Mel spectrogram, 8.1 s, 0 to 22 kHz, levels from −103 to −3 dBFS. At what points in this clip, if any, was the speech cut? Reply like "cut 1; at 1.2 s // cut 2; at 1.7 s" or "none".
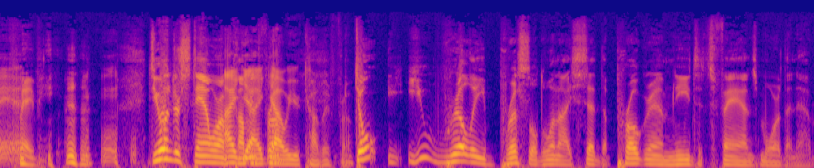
none

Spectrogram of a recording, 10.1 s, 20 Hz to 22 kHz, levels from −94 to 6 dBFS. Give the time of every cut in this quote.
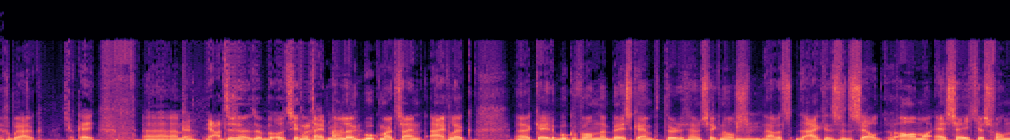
cut 1; at 1.8 s // cut 2; at 3.1 s

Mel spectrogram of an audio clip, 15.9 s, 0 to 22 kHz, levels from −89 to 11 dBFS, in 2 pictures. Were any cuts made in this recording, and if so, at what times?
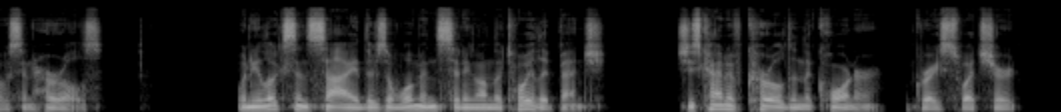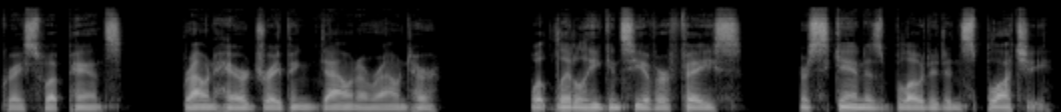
none

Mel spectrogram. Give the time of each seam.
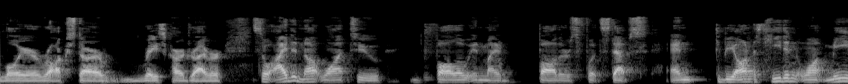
cut 1; at 4.2 s

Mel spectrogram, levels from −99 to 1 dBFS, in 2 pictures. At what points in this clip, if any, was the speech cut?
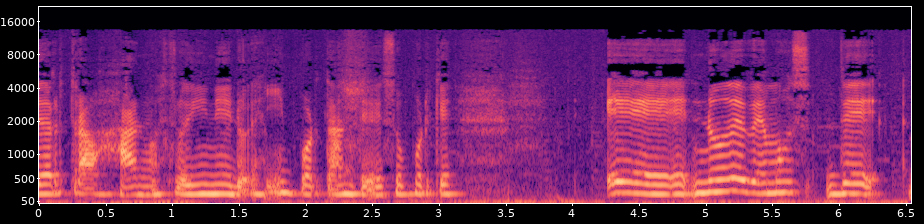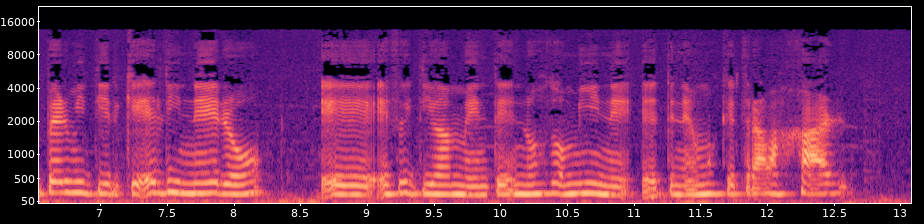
cut 1; at 1.7 s

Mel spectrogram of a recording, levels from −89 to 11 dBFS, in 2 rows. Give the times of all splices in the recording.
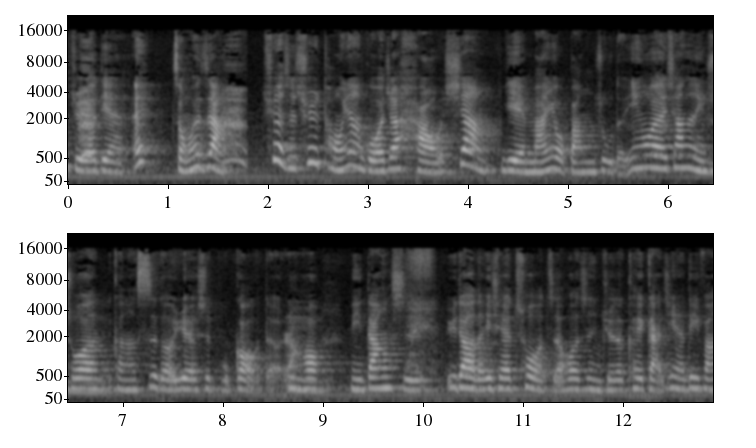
cut 1; at 1.8 s

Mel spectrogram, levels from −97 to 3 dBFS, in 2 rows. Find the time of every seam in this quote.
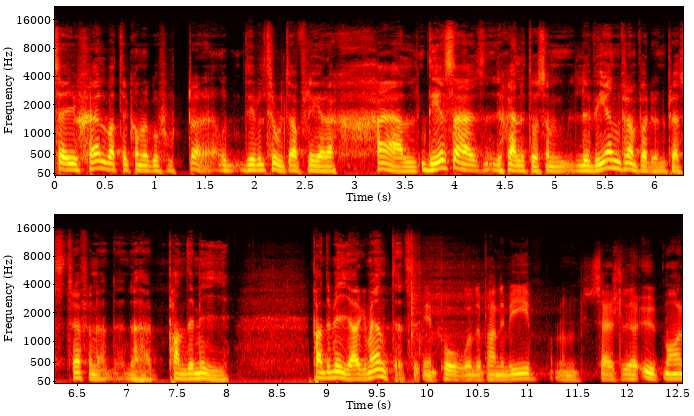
none

